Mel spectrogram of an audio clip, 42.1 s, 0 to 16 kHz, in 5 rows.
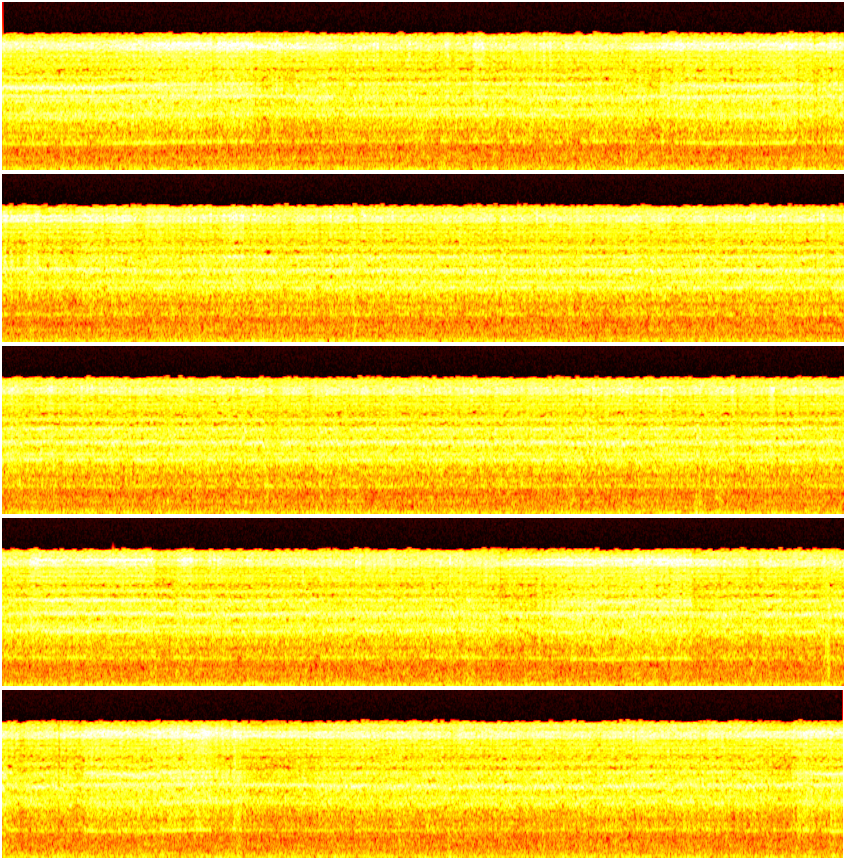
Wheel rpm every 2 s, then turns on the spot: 160, 170, 170, 160, 160, 160, 160, 160, 160, 160, 160, 160, 160, 160, 170, 160, 160, 160, 160, 160, 160.
none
